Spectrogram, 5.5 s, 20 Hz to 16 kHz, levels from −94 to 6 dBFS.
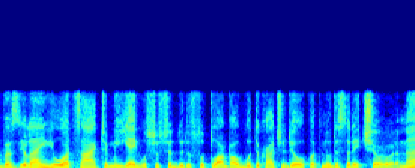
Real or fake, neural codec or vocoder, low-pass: fake; codec, 16 kHz, 0.5 kbps, FunCodec, trained on LibriTTS, 25 frames a second; 7.2 kHz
